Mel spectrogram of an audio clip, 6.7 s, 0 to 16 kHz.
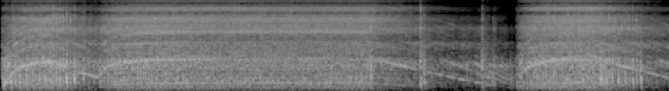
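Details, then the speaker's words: Bosch AHS 40-24 hedge trimmer, salvaged from a skip, after oiling the blades and tightening the screws: it spins up to a smooth, even buzz and restarts cleanly, with no grinding or catching. Normal running. "Let's try holding a side one. Yep, seems to work."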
